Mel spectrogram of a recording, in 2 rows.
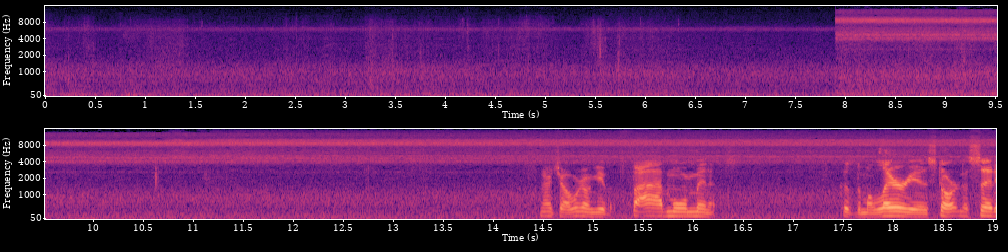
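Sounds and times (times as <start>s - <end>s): faint ticks: 7.9s - 11.4s, 12.6s - 13.4s
high-pitched insect chorus: 7.9s - 19.0s.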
